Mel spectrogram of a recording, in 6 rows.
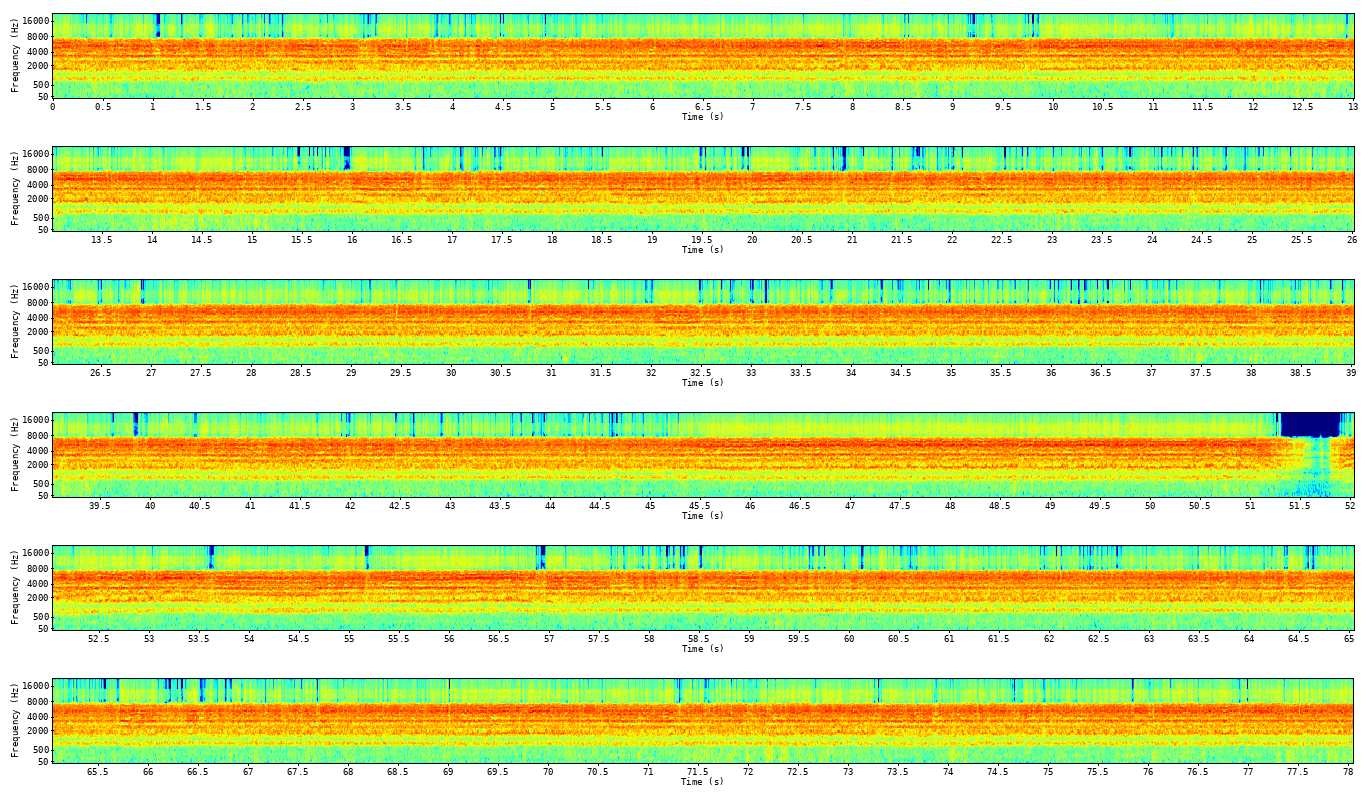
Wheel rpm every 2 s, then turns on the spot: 210, 230, 230, 230, 230, 230, 230, 230, 230, 230, 230, 230, 230, 230, 230, 230, 230, 230, 230, 230, 230, 230, 230, 210, 210, 160, 180, 220, 220, 220, 230, 230, 230, 230, 230, 220, 230, 230, 240.
none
